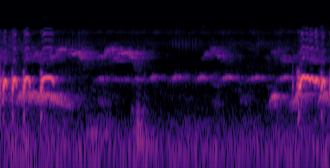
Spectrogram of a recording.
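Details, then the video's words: Local zebra dove with a big voice: a rolling coo phrase opens, then a thin steady tone and quiet background before another stuttered coo phrase begins at the end. "PERKUTUT LOKAL GACOR Suara Besar"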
